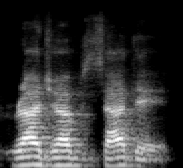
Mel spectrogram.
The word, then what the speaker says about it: Rajabzadeh: And we have with us correct me if I'm wrong, Tom, the founder of International Ball, Tom Rajabzadeh.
